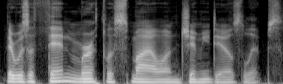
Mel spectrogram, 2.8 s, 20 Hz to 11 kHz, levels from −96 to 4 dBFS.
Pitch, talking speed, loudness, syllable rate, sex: 110 Hz, 210 wpm, -18 LUFS, 5.6 syllables/s, male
